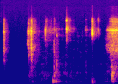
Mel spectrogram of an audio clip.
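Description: A few short, soft clicks scattered irregularly, with two brief low knocks, one about a second in and one near the end.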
